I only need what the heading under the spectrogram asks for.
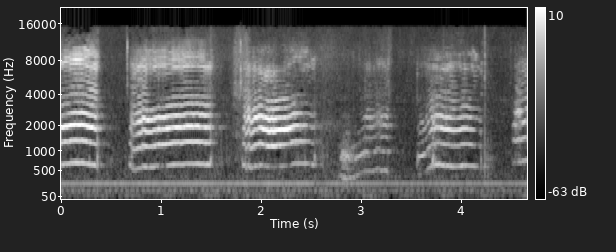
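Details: Hungry Scottish Fold kitten calling in loud, long meows, four main cries plus a softer, lower wavering one in the middle, roughly one per second; steady low hum behind.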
